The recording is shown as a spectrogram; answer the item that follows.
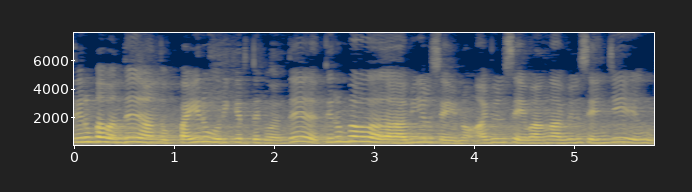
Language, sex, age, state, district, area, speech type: Tamil, female, 30-45, Tamil Nadu, Cuddalore, rural, spontaneous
